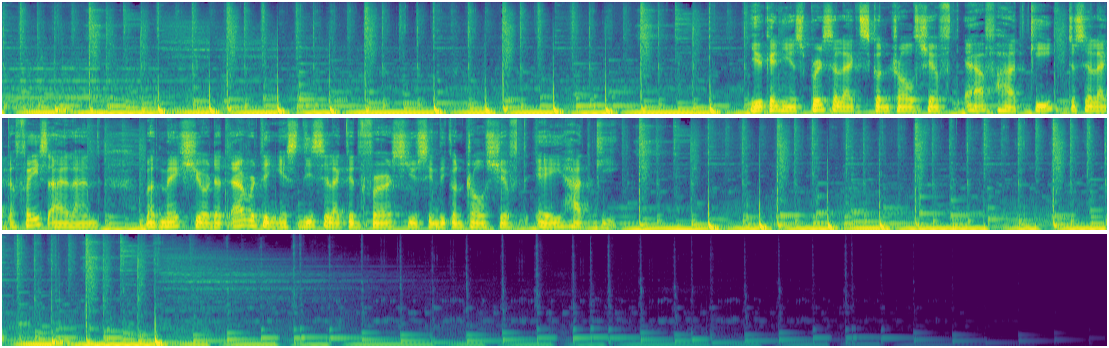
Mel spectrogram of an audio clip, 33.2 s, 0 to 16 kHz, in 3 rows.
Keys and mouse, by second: 2.6 alt+a, 4.9 click, 5.3 Tab, 5.6 alt+a, 6.0 ctrl+shift+f, 6.2 Tab, 6.6 shift+q, 9.3 alt+a, 11.3 ctrl+shift+f, 11.7 ctrl+shift+a, 12.0 ctrl+shift+f, 12.5 shift+q, 14.1 alt+a, 14.8 ctrl+shift+f, 15.2 ctrl+shift+a, 15.5 ctrl+shift+f, 15.8 shift+q, 17.6 alt+a, 18.3 click, 18.8 ctrl+shift+a, 19.0 ctrl+shift+f, 19.4 shift+q, 21.3 alt+a, 23.2 click, 23.7 ctrl+shift+a, 23.9 ctrl+shift+f, 24.3 shift+q, 26.4 alt+a, 28.0 right click, 28.6 ctrl+shift+a, 28.7 ctrl+shift+f, 29.1 shift+q, 31.5 alt+a, 31.7 click, 32.2 shift+g, 33.0 Tab.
